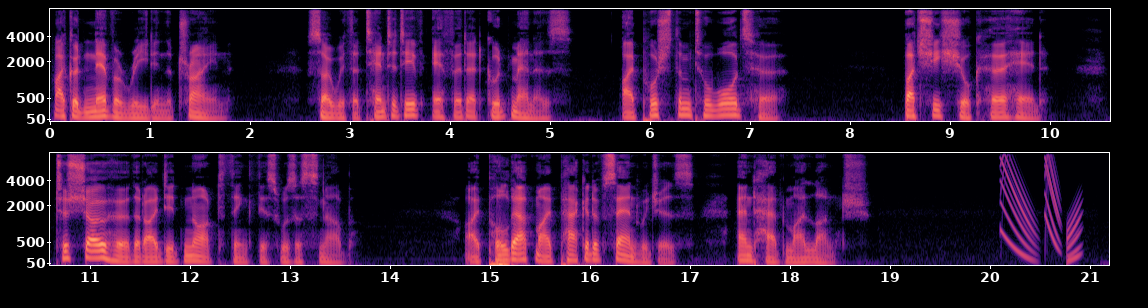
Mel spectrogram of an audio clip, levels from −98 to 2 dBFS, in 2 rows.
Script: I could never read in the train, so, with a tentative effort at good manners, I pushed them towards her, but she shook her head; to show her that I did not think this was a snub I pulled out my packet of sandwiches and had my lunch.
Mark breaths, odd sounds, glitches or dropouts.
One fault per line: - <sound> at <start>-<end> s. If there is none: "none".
- chirp at 20.1-20.9 s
